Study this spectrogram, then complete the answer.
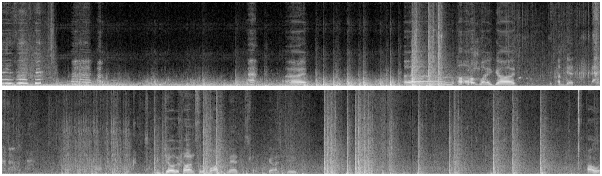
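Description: Water swishes and churns as a swimmer strokes underwater.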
